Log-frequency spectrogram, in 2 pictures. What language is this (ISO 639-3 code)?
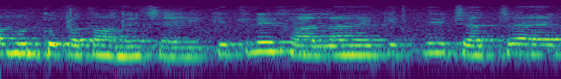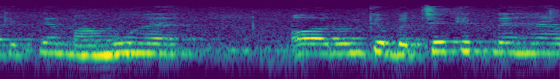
urd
